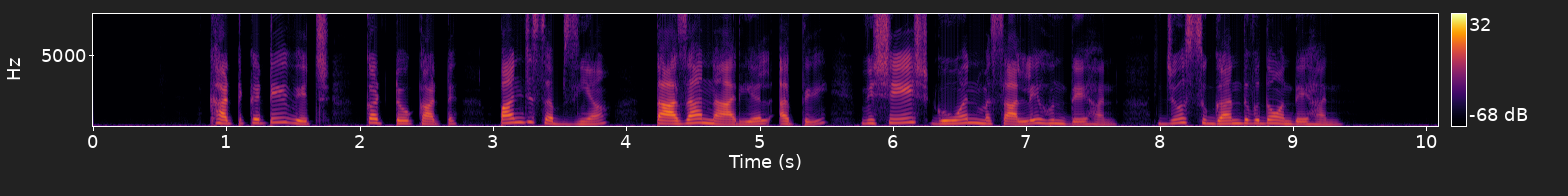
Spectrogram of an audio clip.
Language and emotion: Punjabi, neutral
